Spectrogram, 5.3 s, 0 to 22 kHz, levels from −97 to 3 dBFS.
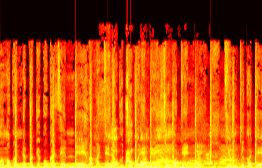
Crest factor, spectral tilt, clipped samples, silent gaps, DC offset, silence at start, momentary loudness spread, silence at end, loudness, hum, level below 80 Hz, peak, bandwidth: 10 dB; -4.5 dB/octave; under 0.1%; none; under 0.1%; 0 s; 3 LU; 0 s; -12 LUFS; none; -12 dBFS; 0 dBFS; 17.5 kHz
